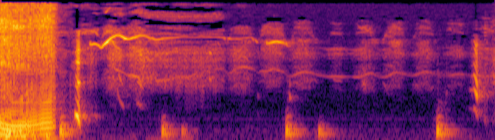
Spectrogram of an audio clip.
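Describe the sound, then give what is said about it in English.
At the start of a comedy set, a man holds a microphone to his butt and farts: a loud, buzzy fart blasts into the mic, then gives way to thin whistly tones and a few short, low sputtering bursts. “He just stuck the microphone to his butt and farted.”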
